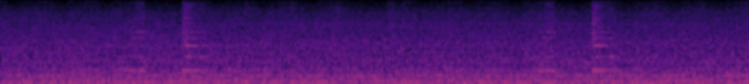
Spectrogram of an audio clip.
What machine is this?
slide rail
